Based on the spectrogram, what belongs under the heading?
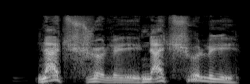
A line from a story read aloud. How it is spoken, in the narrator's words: murmured Borgin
